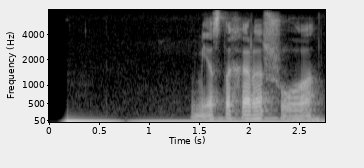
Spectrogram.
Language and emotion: Russian, positive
